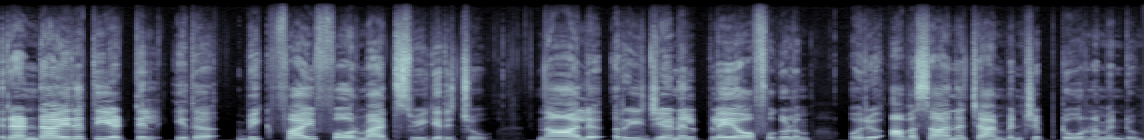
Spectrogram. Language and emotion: Malayalam, neutral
